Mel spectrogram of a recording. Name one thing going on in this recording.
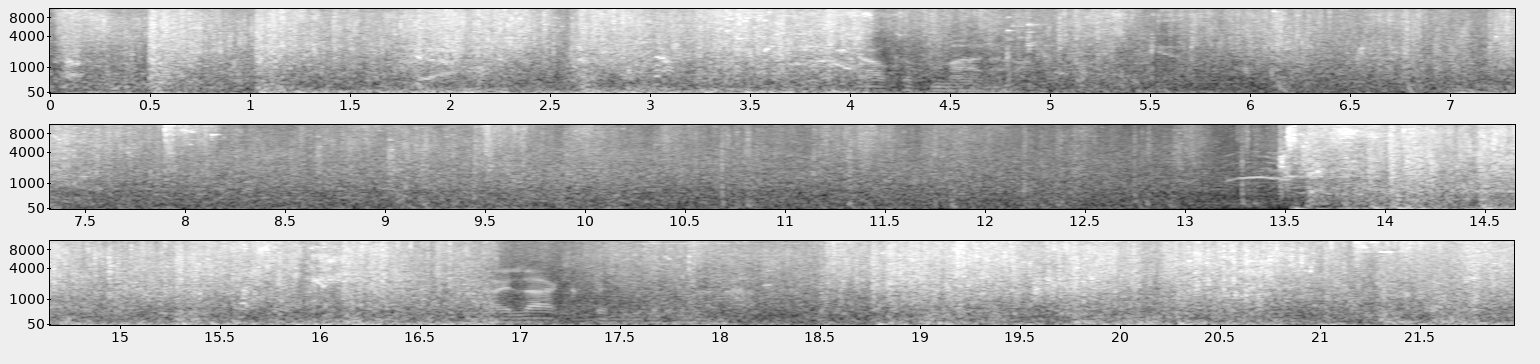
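Icy magic blasts crackle and shatter in rapid bursts.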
